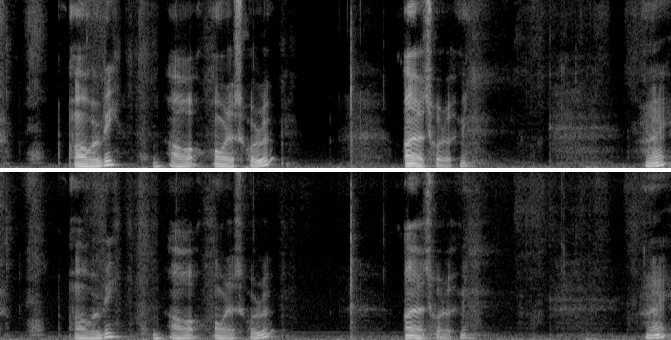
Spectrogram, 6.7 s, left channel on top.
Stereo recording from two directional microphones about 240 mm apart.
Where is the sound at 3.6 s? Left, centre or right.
Left.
